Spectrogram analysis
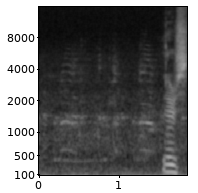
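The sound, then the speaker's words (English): Angry geese honking, pairs of geese in attack mode with heads down; a loud burst of harsh, harmonic honking rises near the end over a faint, steady background. “we've got 1, 2, 3, 4, 5 pairs of geese. Some of them are in attack mode with their heads down and they're angry and they're honking.”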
